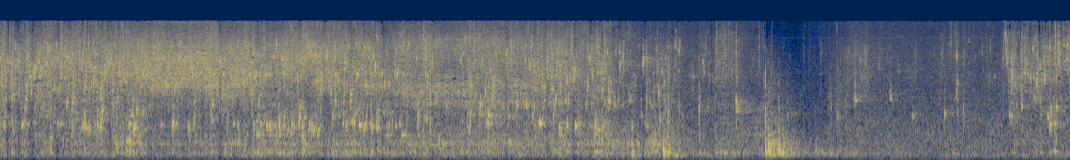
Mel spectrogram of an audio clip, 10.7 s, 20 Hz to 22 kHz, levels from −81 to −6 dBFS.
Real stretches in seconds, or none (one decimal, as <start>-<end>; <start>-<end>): 0.0-10.7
